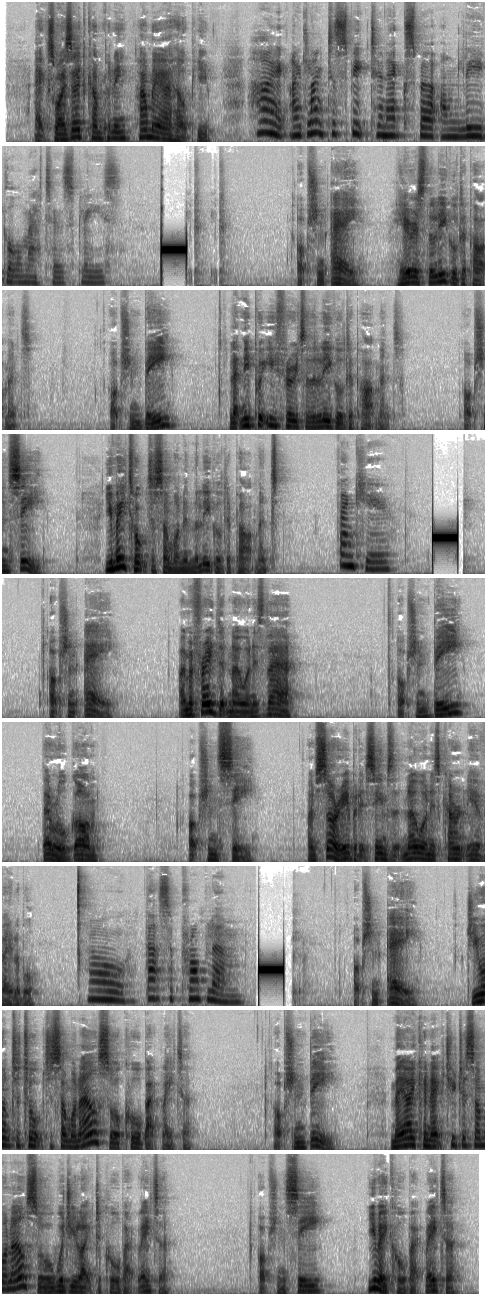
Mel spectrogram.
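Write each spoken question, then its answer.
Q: Thank you.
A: C: I'm sorry, but it seems that no one is currently available.

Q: Oh, that's a problem.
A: B: May I connect you to someone else or would you like to call back later?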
